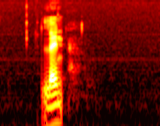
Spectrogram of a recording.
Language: Danish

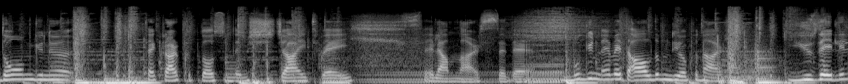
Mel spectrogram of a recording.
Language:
Turkish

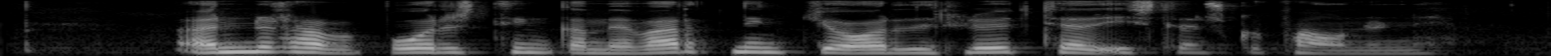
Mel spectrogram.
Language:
Icelandic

